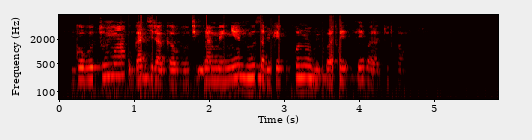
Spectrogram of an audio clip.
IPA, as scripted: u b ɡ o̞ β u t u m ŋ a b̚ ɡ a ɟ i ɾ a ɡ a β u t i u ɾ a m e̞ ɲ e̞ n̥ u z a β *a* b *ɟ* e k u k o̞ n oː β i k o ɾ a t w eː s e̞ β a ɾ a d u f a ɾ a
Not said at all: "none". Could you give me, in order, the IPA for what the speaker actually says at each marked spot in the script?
i, ɡ

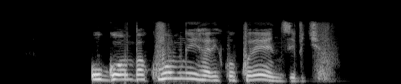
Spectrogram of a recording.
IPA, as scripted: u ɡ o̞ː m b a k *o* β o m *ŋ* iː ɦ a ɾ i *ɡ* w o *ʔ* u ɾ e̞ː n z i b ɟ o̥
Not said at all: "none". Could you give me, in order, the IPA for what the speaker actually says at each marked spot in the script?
u, ŋ, k, k

